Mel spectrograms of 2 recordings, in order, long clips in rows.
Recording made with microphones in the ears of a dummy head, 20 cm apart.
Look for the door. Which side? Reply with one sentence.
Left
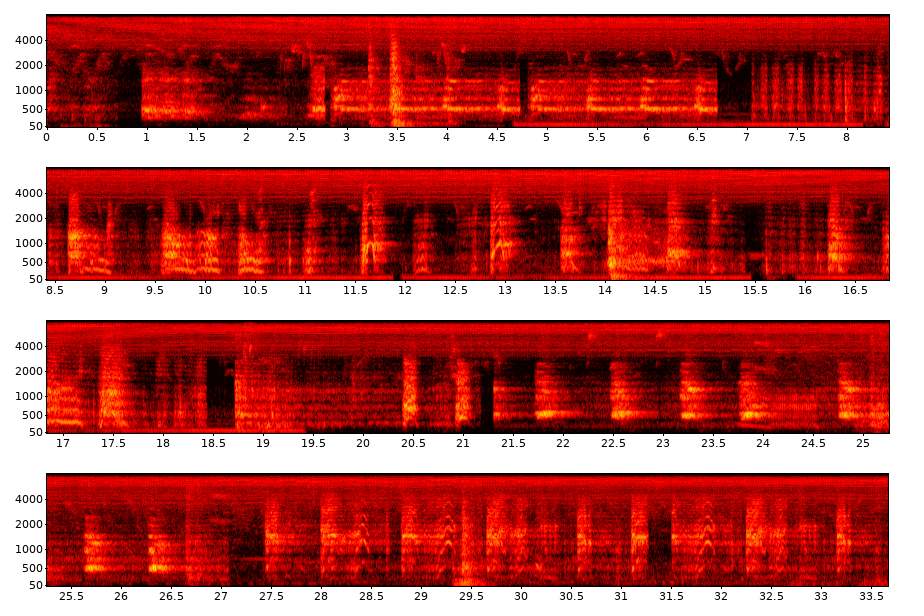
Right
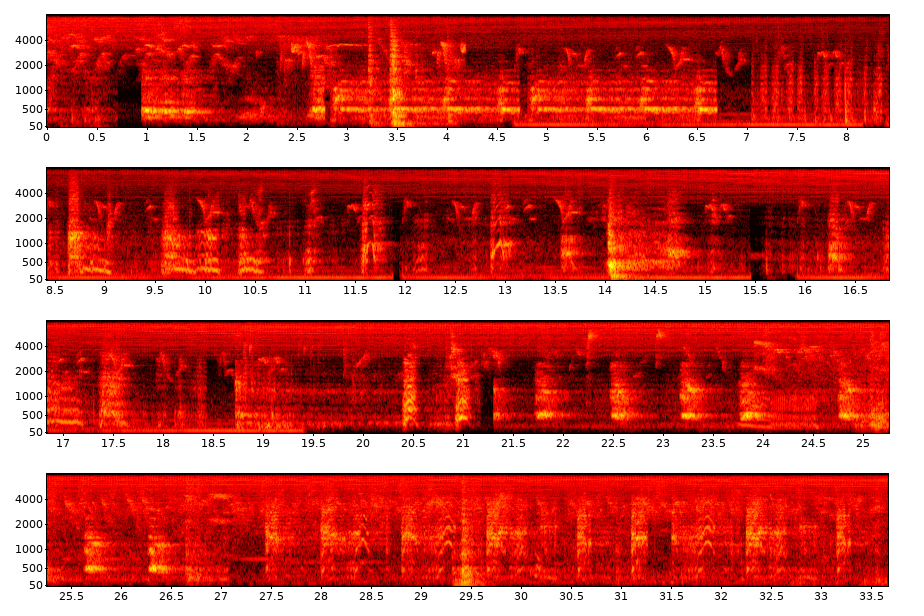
You can hear the door on the right.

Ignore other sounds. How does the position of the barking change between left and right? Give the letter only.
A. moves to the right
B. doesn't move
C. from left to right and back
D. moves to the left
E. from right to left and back
E.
